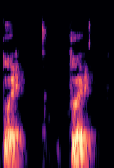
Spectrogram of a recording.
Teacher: আর fourth টোনটা falling, উপর থেকে নিচে পড়ে যাচ্ছে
